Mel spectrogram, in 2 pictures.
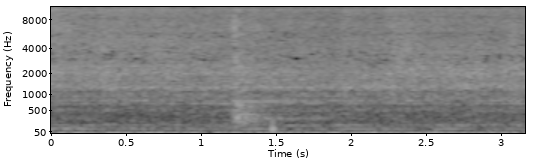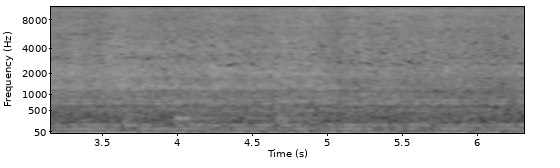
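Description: Mushrooms in onion-tomato masala sizzling in a kadai as they are stirred, a steady hiss with one light knock about a second in.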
